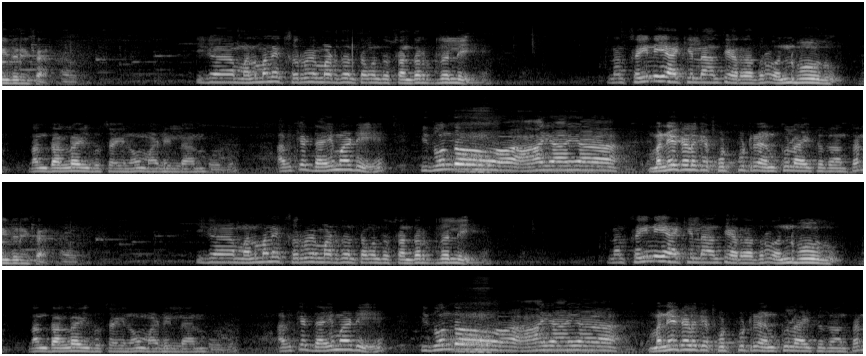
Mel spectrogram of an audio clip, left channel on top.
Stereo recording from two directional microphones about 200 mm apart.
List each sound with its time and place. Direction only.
0.4 s a man's voice: 5° left (ahead or behind)
2.0 s a man's voice: 5° right (ahead or behind)
6.1 s a man's voice: centre (ahead or behind)
13.3 s speech: 55° right (ahead or behind)
13.6 s a man's voice: 5° left (ahead or behind)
